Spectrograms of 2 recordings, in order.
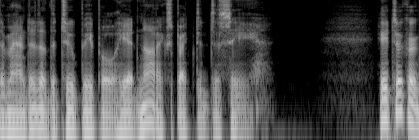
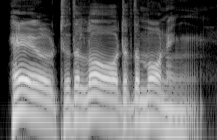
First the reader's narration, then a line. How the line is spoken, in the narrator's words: he said, or rather he intoned it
